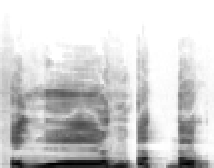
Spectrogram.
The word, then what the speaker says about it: اللہ اکبر: اللہ اکبر، اللہ اکبر، اللہ اکبر۔ اس کا صحیح تلفظ یہ ہے کہ ہم اس میں جلالت اللہ کے لام کو پر کریں اور اس کو ایک الف کے برابر کھینچیں، اور ساتھ ہی ساتھ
